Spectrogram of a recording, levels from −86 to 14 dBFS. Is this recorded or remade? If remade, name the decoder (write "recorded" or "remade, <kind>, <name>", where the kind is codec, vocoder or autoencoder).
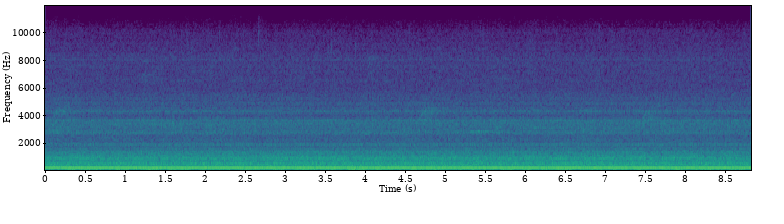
recorded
